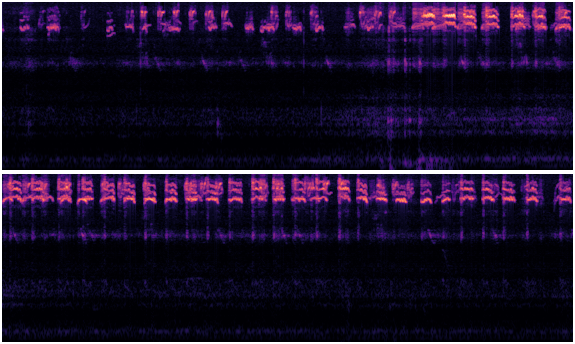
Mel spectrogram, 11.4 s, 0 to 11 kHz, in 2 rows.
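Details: Eurasian blue tit chicks in their nest box, 1 June 2016: quiet at first, then a shuffling bump and a surge of shrill, rapidly pulsed high squeaks that continue strongly and evenly to the end.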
